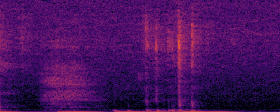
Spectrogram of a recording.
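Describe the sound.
Soft clicking of keys on a computer keyboard as someone types an online search: a short, quiet flurry of taps over a low background hum.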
